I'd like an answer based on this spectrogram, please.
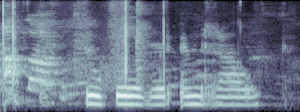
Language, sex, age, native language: Icelandic, female, 10, Icelandic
